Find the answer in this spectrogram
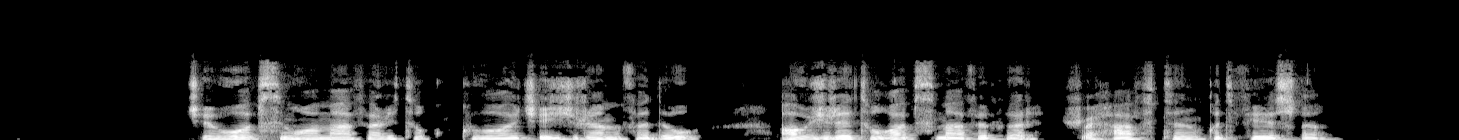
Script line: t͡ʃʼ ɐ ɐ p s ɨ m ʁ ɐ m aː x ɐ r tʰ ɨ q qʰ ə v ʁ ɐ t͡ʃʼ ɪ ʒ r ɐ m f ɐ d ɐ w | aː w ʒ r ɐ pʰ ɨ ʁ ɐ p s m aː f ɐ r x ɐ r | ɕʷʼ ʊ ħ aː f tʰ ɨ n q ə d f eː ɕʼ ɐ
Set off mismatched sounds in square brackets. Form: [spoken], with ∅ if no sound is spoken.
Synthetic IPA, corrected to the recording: t͡ʃʼ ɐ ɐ p s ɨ m ʁ ɐ m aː [f] ɐ r tʰ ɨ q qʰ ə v ʁ ɐ t͡ʃʼ ɪ ʒ r ɐ m f ɐ d ɐ w | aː w ʒ r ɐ [tʰ] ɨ ʁ ɐ p s m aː f ɐ [∅] x ɐ r | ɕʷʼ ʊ ħ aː f tʰ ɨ n q ə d f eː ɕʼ ɐ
